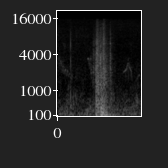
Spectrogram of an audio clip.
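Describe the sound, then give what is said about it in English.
A door swings shut with one solid thud, preceded by a brief scraping sweep. Nobody speaks, and it goes quiet again afterward. “Because even if you do get untied, the only way out of here is through this door.”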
